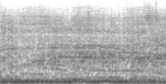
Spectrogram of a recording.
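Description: A live wrestling crowd cheers, whoops and yells in a loud, dense roar that holds steady throughout.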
